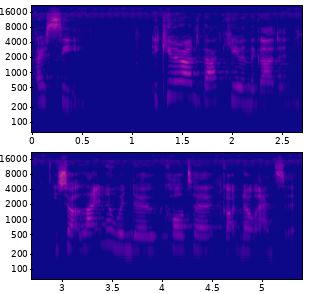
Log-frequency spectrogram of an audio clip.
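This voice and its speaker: A woman playing a cool, sharp amateur detective. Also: on the high side, a little fast, vocal fry. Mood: probing. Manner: dry, ironic politeness. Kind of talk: vintage-style radio drama acting.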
